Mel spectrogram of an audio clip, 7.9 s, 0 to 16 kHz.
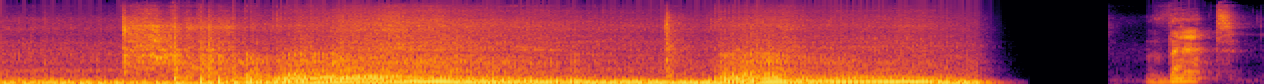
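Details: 2007 Harley-Davidson Ultra Classic, 96 cubic inch with Screaming Eagle 255 stage 2 cam, hot start: heavy uneven clatter for several seconds, about three knocks a second, identified as a worn compensator; owner first suspected needing compression releases.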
